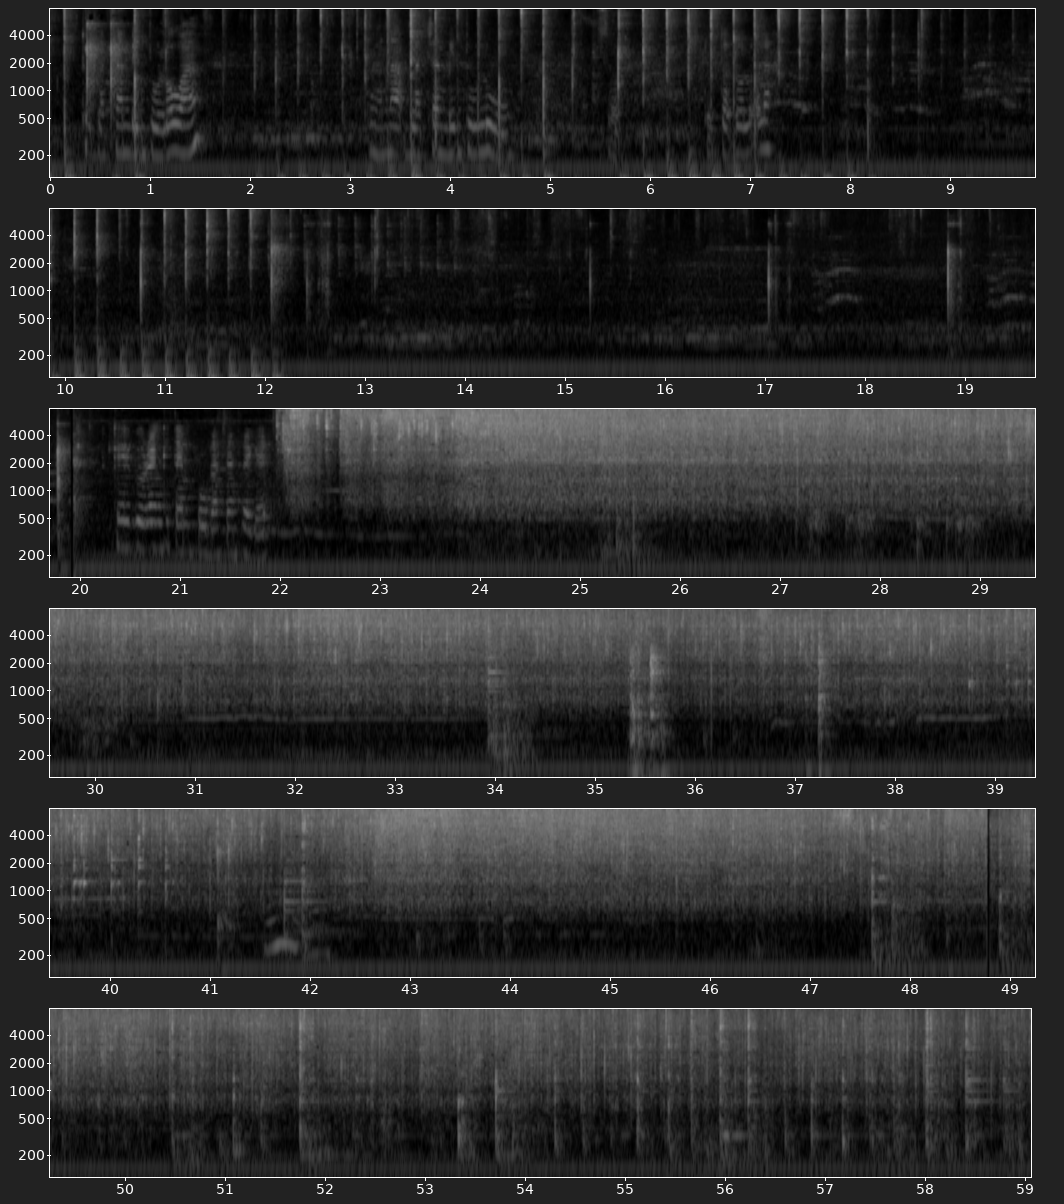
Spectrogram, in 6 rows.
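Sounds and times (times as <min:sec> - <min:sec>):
chilies sizzling in hot oil: 0:22.0 - 0:59.0.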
